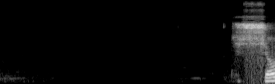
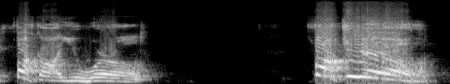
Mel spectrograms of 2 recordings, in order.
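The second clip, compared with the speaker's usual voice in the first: loud and high, exploding on the last fuck you; defiant curse; 4 semitones higher, 6 dB louder, much slower than usual. Pretend. Imagining telling the whole world off, furious yelled curse. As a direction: spit it at the world, peaking at the end.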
